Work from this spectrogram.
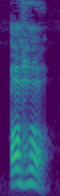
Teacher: आधा 'हा', ठीक है? हम इसका उच्चारण थोड़ा खींचकर करते हैं, आधा ' हा' की तरह।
